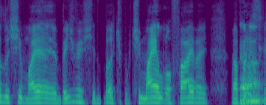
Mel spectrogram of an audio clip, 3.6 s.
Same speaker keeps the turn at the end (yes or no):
no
